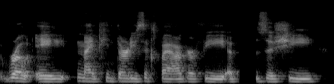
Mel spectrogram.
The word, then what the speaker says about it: Cixi: He was an Italian diplomat, and he wrote a 1936 biography of Cixi called The Last Empress.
